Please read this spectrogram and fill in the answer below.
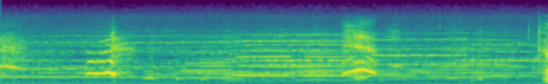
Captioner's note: woman Sobbing On-screen; sobbing Continues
